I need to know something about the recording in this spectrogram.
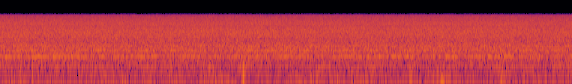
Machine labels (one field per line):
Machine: fan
